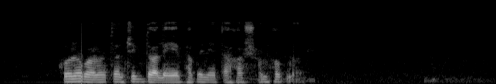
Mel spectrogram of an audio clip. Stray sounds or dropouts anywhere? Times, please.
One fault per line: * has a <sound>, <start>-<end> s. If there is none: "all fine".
all fine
